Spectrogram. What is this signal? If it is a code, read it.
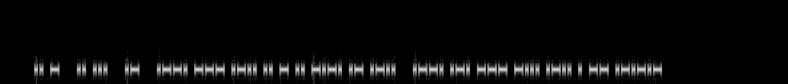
Morse code, heard as a keyed tone, about 41 wpm, 700 Hz. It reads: IT IS A POLITICAL PROBLEM.
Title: Sentences from Top 1000 Words - Review Part 5 - 45wpm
